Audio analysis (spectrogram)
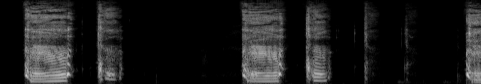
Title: Cough Sound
